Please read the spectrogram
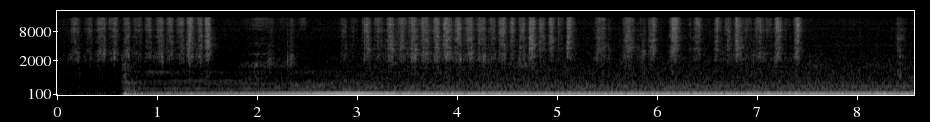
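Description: Fingers rubbing wet acrylic ink into a collaged paper journal page, a run of quick rubbing strokes, blending the paint. Under it a steady low hum starts suddenly about a second in and runs on.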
